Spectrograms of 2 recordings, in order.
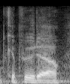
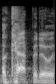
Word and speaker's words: Capito: Lisa marowski Shelly Moore U Caputo capito and uh a capo is how she pronounces it and Susan Collins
